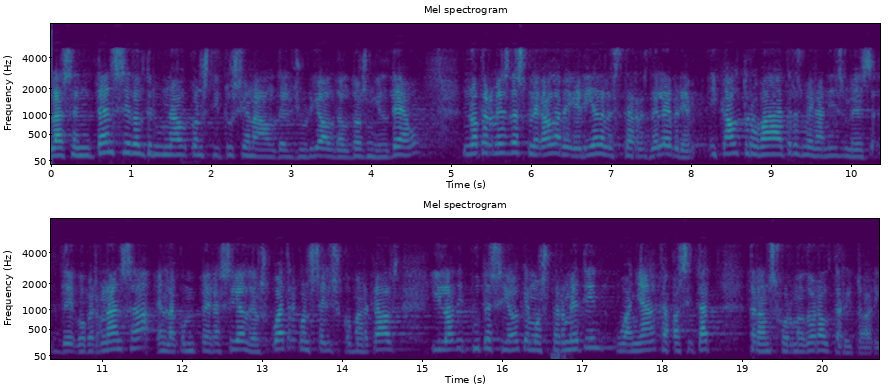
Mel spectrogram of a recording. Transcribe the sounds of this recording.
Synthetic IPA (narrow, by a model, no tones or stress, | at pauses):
lasent̪ɛnsiəðelˠt̪ɾiβunalˠkonst̪it̪usjonalˠd̪elˠʒuɾjalˠd̪elˠd̪ozmilˠd̪ɛw | nopəɾmɛzðespleɣalaβeɣeɾiaðelest̪ɛrezðeleβɾe | ikalˠt̪ɾoβ̞aalˠt̪ɾezmekanizmezðəɣoβəɾnansəenləkompeɣasiod̪əlˠskwat̪ɾekonsɛʎskuməɾkalˠsilaðiput̪asiokəmospəɾmɛt̪inɡwaɲakapasit̪at̪ː | ɾansfoɾmaðoɾaːlˠt̪ərit̪ɔɾi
